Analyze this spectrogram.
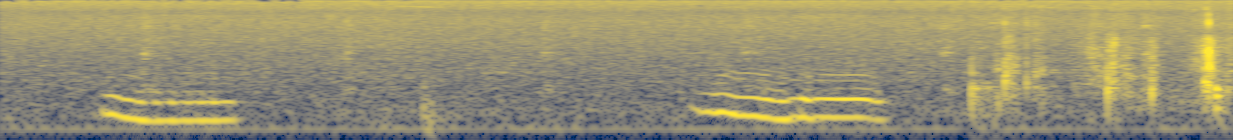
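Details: Goldie the house cat, fast asleep, gives two long, tonal snores that fall slightly in pitch and last about a second each. A burst of soft clicking and scratching follows at the end.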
